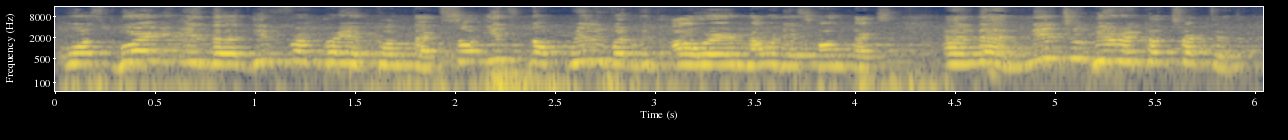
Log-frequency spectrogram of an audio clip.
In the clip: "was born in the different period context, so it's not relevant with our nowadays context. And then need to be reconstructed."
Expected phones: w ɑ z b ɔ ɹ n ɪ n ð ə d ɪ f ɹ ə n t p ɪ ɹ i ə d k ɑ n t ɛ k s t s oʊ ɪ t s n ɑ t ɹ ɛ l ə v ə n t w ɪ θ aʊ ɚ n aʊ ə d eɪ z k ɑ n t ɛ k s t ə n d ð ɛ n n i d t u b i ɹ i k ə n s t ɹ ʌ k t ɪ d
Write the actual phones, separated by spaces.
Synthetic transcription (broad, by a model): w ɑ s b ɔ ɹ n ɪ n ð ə d ɪ f ɹ ə n t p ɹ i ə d k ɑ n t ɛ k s s oʊ ɪ t s n ɑ t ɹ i l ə b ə t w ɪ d aʊ ɚ n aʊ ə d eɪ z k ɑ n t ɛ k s ə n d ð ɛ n n i d t u b i ɹ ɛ k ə n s t ɹ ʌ k t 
